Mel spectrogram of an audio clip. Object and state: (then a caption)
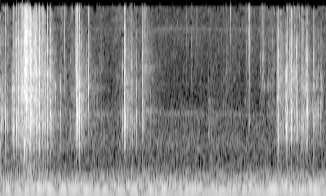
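Soap bar being shaved. A utility blade shaves slices off a solid brown soap bar, making bursts of bright, crisp crinkling and scraping. The bursts come in separate strokes over a steady low hum.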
